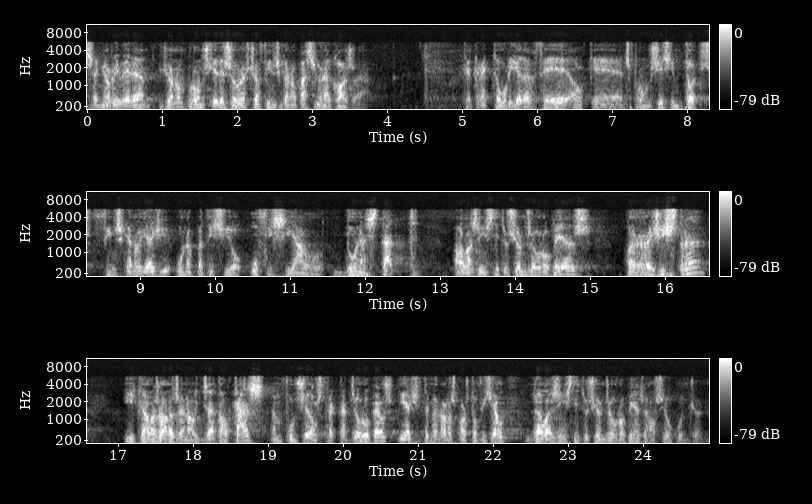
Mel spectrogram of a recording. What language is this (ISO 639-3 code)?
cat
